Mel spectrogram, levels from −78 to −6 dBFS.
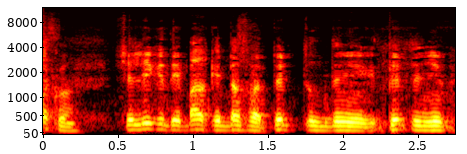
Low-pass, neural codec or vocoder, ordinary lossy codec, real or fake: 10.8 kHz; none; AAC, 32 kbps; real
